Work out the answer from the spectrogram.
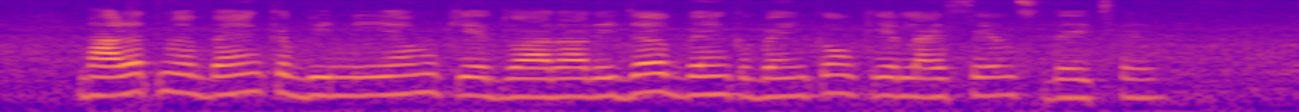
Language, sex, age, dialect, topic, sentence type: Maithili, female, 25-30, Angika, banking, statement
